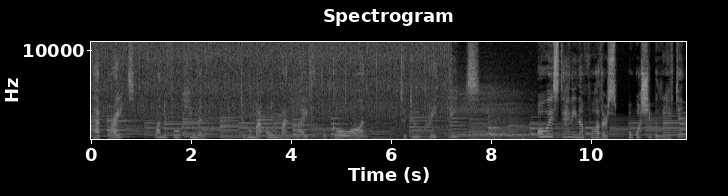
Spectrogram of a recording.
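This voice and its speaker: A woman voicing a devoted, anxious teenage witch girl in an animated-style comic dub, earnest and halting in delivery. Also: a little high, over loud music, lightly acted. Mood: admiring, tender.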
